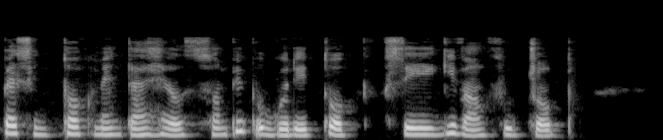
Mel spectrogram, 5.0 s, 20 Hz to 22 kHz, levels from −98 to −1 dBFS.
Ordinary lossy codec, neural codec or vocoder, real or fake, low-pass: none; codec, 16 kHz, 4 kbps, FreqCodec, larger model; fake; 7.2 kHz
